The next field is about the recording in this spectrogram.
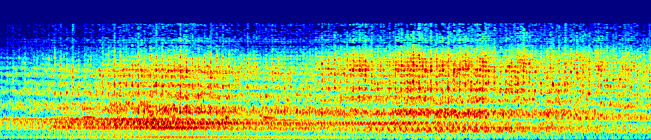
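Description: The engine of Little Annie, a red and silver Russian aircraft, drones in a steady, rumbling, even throb that holds almost unchanged in loudness throughout, with no talk.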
